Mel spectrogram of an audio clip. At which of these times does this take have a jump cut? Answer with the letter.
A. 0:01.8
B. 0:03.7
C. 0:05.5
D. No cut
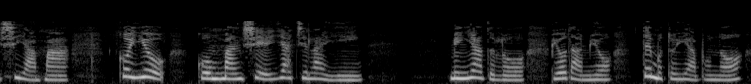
C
